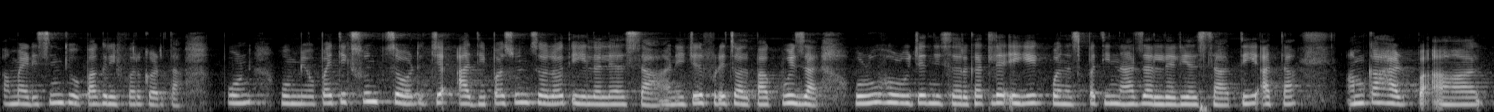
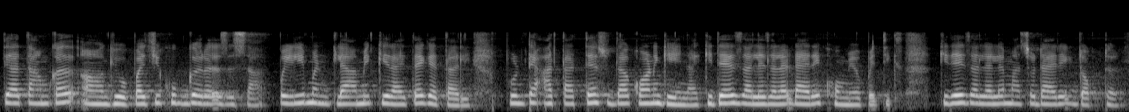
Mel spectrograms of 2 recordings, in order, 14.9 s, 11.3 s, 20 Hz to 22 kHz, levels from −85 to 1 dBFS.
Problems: background sounds at intervals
